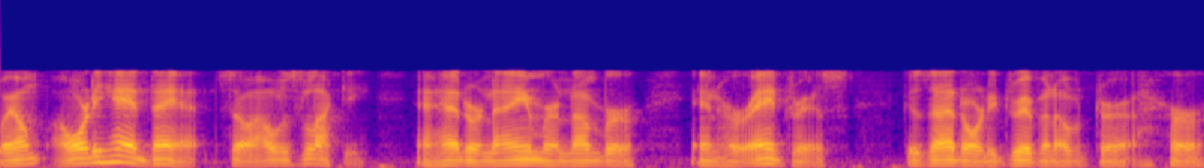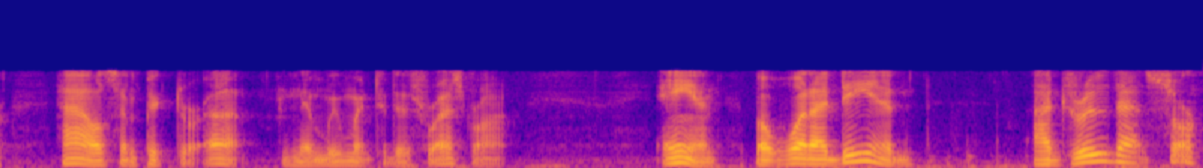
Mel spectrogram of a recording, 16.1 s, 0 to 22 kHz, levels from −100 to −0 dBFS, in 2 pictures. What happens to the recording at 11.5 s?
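Nothing goes wrong at 11.5 s: the speech carries on intact through that moment, still with the narrow telephone band of G.711 coding that stops short of 4 kHz.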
